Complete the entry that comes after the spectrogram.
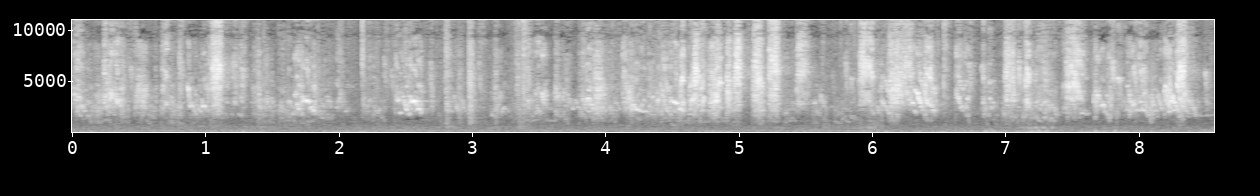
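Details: Budgerigar flock chirping: steady high-pitched warbles and short sharp chirps overlapping continuously, with scratchy squawks mixed in and light background rustling.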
